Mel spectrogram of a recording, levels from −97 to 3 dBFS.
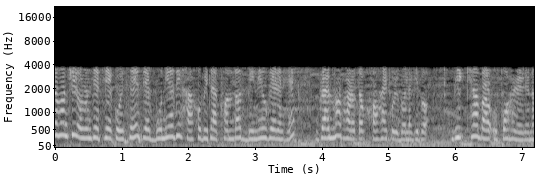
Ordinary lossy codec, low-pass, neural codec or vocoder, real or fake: none; 3.6 kHz; codec, 16 kHz, 8 kbps, FreqCodec, larger model; fake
